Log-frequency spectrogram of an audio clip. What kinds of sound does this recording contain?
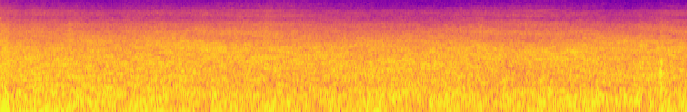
medium-sounding engine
